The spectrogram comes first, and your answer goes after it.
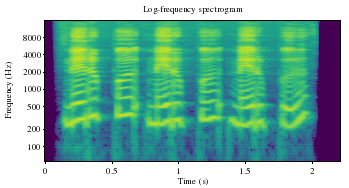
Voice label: Tamil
